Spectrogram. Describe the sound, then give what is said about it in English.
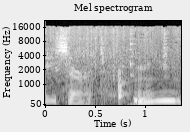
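A burger sizzles hot off a restaurant grill, a short hiss of frying under a few quick spoken words. “And that's a burger hot off the grill,”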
